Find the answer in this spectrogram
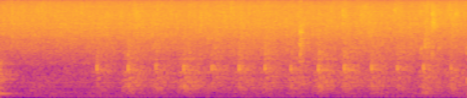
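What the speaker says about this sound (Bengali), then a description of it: "এখন এটাকে একটু ভাজি" Loitta dried fish frying in a pan with chilies, salt and turmeric powder gives off a steady sizzle, with rhythmic stirring scrapes recurring roughly every half second close by.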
